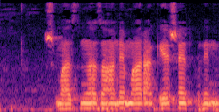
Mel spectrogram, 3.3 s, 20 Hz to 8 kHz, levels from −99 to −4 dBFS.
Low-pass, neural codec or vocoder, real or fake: 7.2 kHz; vocoder, 44.1 kHz, 80 mel bands, Vocos; fake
